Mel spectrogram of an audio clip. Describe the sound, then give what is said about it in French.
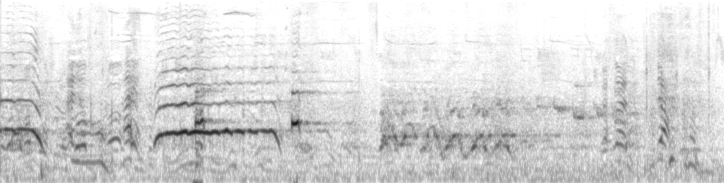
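A dog barks and yelps excitedly, with a drawn-out high whine in between, loud, while voices murmur faintly in the background, as the dog is sent rushing across a lawn framed by stands, with swings and slides, toward about ten stand-in volunteers. “Avec le chien.”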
